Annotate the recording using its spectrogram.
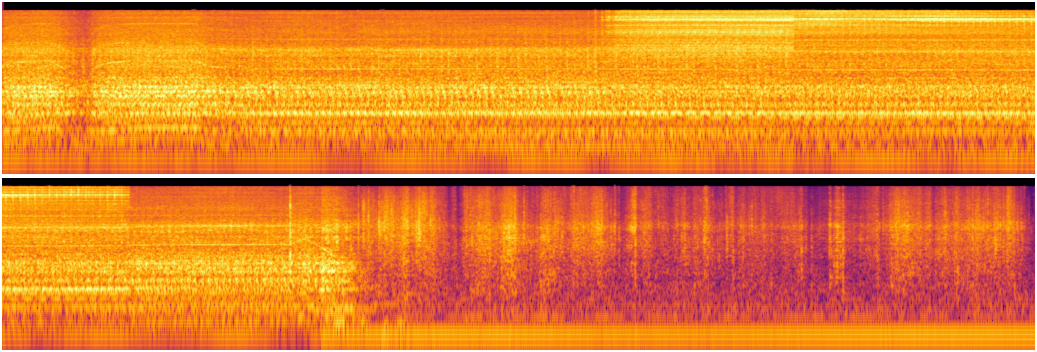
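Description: Work Sharp Ken Onion Elite electric belt sharpener running steadily. Between about six and eleven seconds in a hiss is added as a chef's knife edge is honed on the compound-loaded cloth belt. The motor stops about thirteen seconds in, followed by faint rustling and handling.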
